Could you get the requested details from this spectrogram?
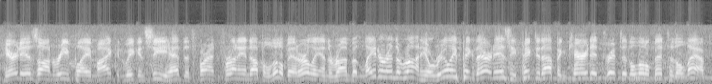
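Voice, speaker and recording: A man's voice: sits high, fast, hardly any pauses. A man calling live play-by-play as a tractor pull announcer at an outdoor track. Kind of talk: live sports play-by-play commentary. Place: outdoor track broadcast stand. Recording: dull broadcast audio, loud engine noise.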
